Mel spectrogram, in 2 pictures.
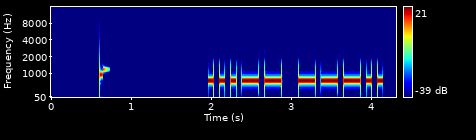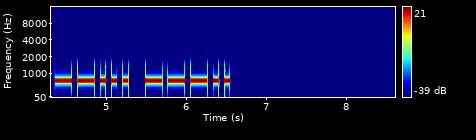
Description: Morse code, heard as a keyed tone, about 17 wpm, 700 Hz. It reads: 3878
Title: Numbers - 4-Digit 17wpm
